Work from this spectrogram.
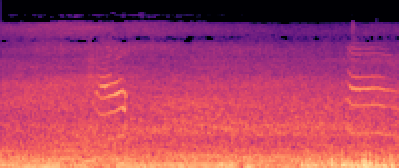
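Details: Stray cat on the streets of Istanbul, Turkey, giving two short, clear meows that rise then fall, about two and a half seconds apart, over a steady low rumble of city traffic.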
